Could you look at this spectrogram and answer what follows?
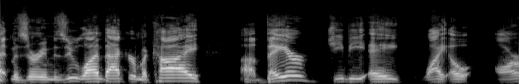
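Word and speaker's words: Gbayor: Another guy at Missouri, Mizzou linebacker Mekhi Bayor, G-B-A-Y-O-R. I'm going to assume the G is silent there.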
